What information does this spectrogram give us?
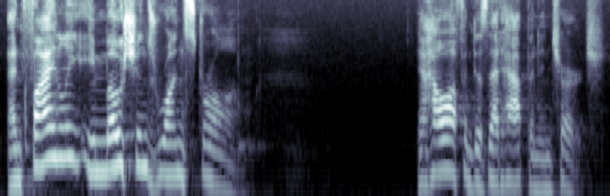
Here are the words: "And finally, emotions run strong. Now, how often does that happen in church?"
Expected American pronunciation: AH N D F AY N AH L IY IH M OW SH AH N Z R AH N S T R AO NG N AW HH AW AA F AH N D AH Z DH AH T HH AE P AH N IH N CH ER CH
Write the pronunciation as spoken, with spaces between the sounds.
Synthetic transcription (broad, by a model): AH N F AY N L IY IH M OW SH AH N Z R AH N S T R AO NG N AW HH AW AA F AH N D AH Z DH AH T HH AE P AH N IH N CH ER CH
